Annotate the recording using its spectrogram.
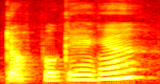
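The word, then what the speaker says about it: Doppelgänger: today's colorway is this gorgeous blue colorway uh it's called doppelganger it's probably pronounced doppelganger it's a rumble out over the a so is doppelganger technically but um you know they're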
